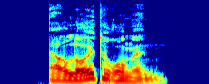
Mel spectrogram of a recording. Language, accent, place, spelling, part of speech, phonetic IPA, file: German, Germany, Berlin, Erläuterungen, noun, [ɛɐ̯ˈlɔɪ̯təʁʊŋən], De-Erläuterungen.ogg
- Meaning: plural of Erläuterung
